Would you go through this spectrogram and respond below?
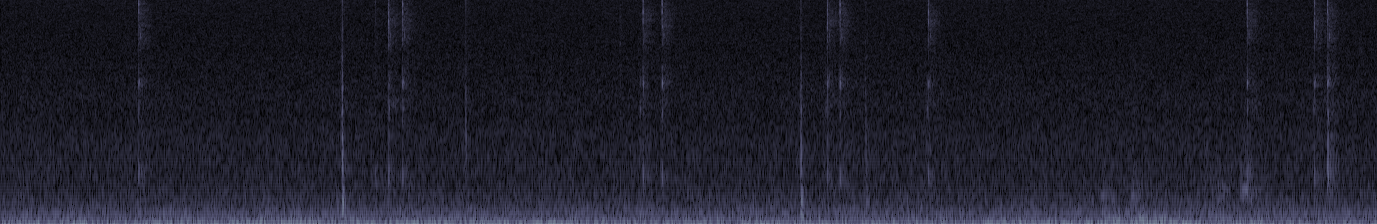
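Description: Computer keyboard keys pressed for copy and paste shortcuts while working in Excel: sparse, crisp clicks and taps, some in quick doubles, spaced irregularly over a low steady hiss.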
